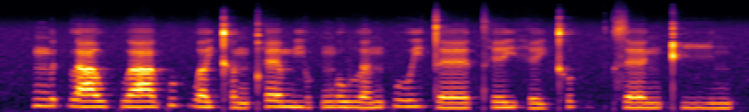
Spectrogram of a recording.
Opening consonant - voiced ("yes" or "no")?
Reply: yes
